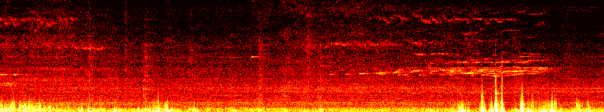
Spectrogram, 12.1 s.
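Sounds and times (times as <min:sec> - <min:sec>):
electric train low rumble: 0:00.0 - 0:12.0
thin high squeal: 0:06.5 - 0:11.0.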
